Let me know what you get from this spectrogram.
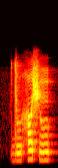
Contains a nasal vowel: yes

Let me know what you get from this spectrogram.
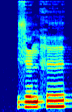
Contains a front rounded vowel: yes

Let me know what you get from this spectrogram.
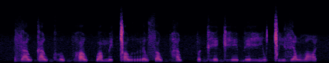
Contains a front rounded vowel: no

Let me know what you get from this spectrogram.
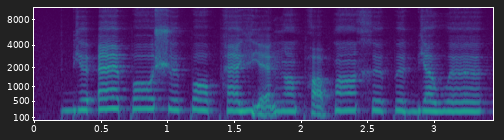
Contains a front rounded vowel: yes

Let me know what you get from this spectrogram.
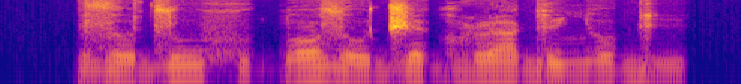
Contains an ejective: no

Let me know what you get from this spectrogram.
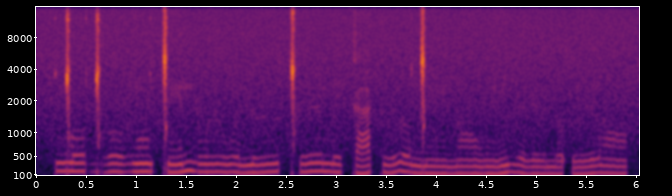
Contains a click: yes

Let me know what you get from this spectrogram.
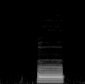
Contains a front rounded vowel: no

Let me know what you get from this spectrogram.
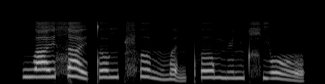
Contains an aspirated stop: yes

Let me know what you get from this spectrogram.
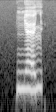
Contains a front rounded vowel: no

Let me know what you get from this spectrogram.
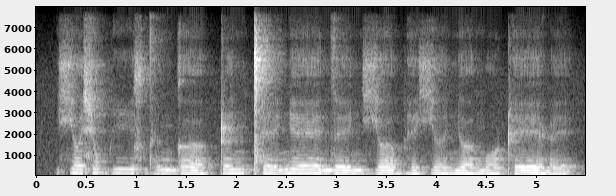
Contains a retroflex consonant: yes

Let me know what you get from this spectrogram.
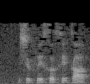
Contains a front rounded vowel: yes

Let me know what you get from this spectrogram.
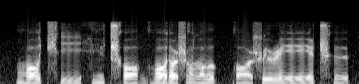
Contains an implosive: no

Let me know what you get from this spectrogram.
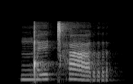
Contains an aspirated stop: yes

